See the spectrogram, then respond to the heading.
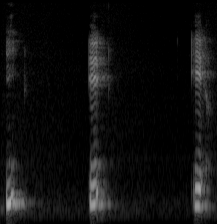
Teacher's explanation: the very, very closed one, and you should stretch your lips to your ears.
